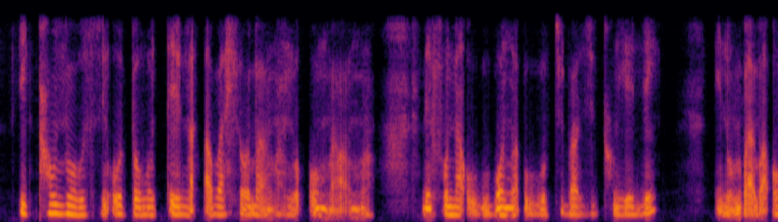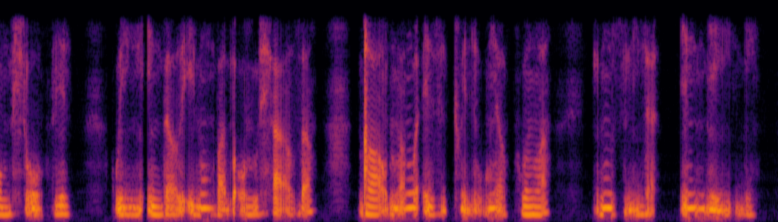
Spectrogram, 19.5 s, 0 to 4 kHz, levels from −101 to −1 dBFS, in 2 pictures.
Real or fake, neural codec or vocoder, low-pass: fake; autoencoder, 44.1 kHz, a latent of 192 numbers a frame, MeloTTS; 3.6 kHz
